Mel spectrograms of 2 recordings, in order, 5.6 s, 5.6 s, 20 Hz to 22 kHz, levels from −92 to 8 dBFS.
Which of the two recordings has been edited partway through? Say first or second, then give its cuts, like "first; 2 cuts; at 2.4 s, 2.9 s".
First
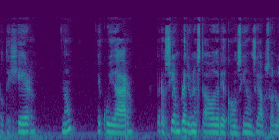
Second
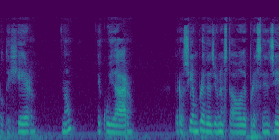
first; 3 cuts; at 3.0 s, 3.7 s, 4.4 s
